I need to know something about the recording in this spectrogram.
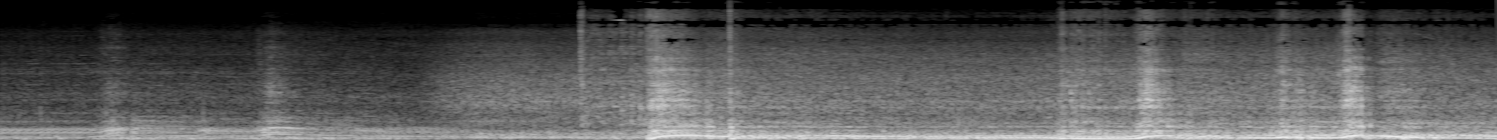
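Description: A car engine revs sharply several times, roaring loudly.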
